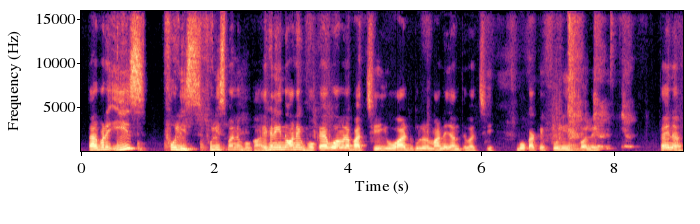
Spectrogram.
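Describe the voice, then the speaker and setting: Woman, young, patient tutor, asks and answers her own questions. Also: mid-range voice. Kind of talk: teaching Bengali to English translation to children.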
